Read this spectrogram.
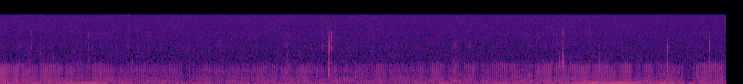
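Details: A domestic cat with a suckling habit purrs with a rapid, regular throb and a deep humming undertone, broken by a few soft clicks before the sound cuts off at the end.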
